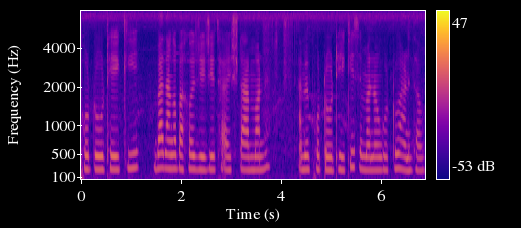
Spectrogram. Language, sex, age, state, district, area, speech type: Odia, female, 18-30, Odisha, Koraput, urban, spontaneous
